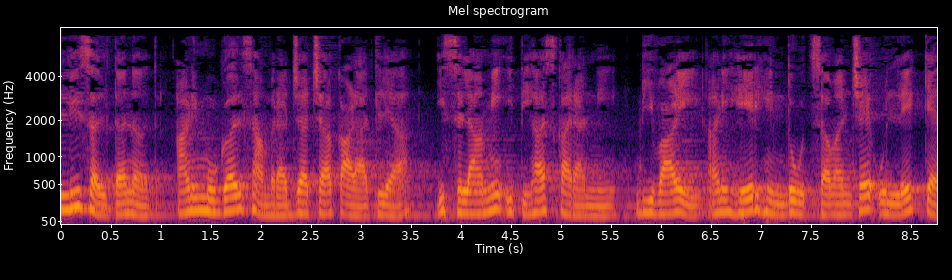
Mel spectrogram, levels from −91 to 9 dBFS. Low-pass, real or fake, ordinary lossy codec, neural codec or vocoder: 7.2 kHz; real; MP3, 32 kbps; none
